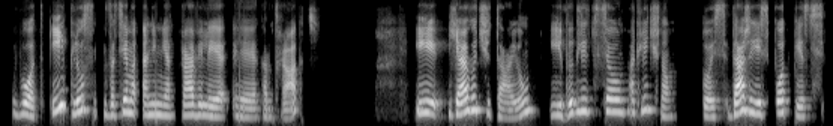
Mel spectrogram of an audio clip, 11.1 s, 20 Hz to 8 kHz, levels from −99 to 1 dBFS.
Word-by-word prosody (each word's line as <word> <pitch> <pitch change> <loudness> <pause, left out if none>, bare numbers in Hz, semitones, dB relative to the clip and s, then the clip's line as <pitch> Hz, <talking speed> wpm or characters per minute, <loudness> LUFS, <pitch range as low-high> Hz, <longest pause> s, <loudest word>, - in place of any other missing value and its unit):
Вот. 215 -4 +1
И 365 +10 +6
плюс 280 +6 0
затем 210 +5 0
они 210 0 -1
мне 200 -2 -2
отправили, 195 -3 -1
э, 170 -4 -6
контракт. 165 0 -5 1.3
И 345 - +2
я 230 +2 +6
его 290 +2 +5
читаю 230 - -5 0.2
и 200 0 -4
выглядит 255 +6 0
всё 265 -2 0
отлично. 250 - -7 0.3
То 175 -2 -1
есть 170 +1 -6
даже 265 +6 +8
есть 225 -2 -1
подпись 210 -8 -2
220 Hz, 120 wpm, -24 LUFS, 185-260 Hz, 1.3 s, даже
